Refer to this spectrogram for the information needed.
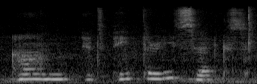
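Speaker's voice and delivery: soft, voiceless whisper. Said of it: "I'm whispering right now because Madison is sleeping".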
